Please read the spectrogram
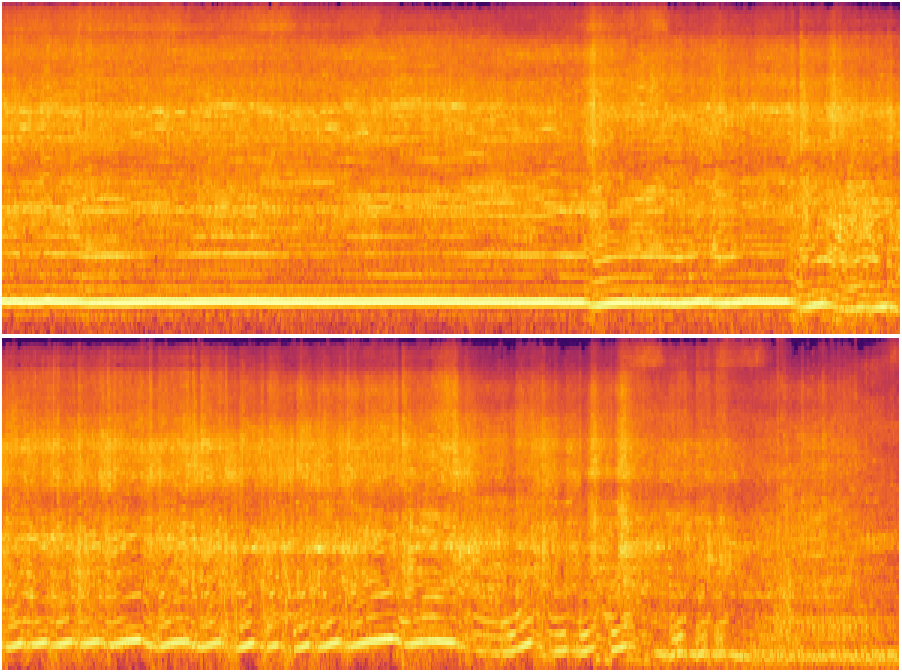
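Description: Snowmobile engine held at steady high revs for about ten seconds as it climbs a snowy slope. Then the throttle is blipped on and off over and over as the revs fall, and it settles to a low idle near the end.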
